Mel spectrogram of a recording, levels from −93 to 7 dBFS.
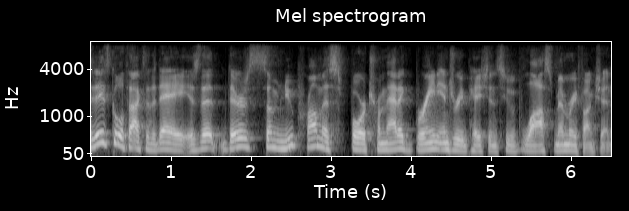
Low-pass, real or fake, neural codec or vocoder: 7.2 kHz; real; none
